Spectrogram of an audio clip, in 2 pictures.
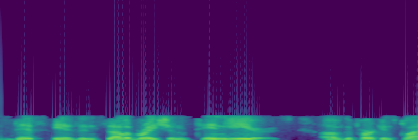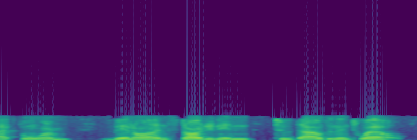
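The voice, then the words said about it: Hoarse, fading voice. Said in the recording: “I'm losing my voice a bit”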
